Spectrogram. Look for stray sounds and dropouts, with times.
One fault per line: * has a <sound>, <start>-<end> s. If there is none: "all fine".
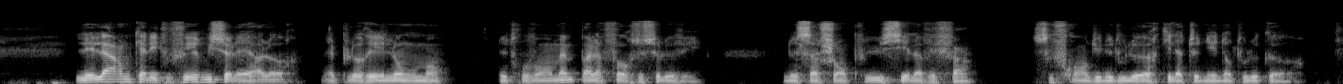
all fine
